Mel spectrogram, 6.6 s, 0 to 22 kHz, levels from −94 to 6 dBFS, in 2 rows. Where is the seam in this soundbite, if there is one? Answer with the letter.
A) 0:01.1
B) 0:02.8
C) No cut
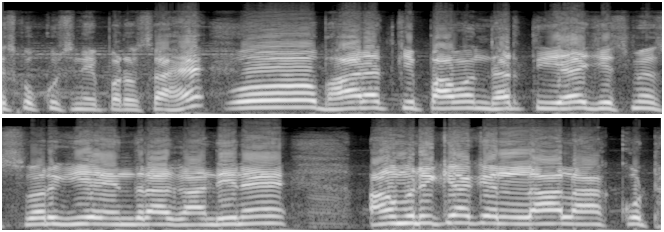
A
